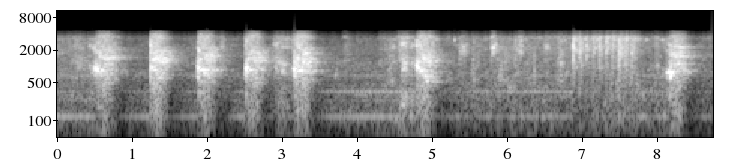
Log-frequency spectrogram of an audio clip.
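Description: Dog barking in short, sharp barks: about five in quick succession over the first few seconds, then a couple more. A quick run of light clicks comes near the end.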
